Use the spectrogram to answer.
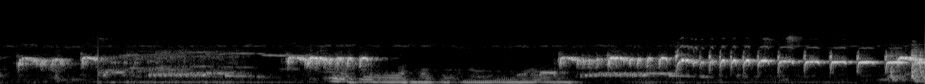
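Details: Calling female local zebra dove, used to draw males into singing; purring coos, a lower descending murmur in the middle, then renewed coos breaking into rapid clipped notes.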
